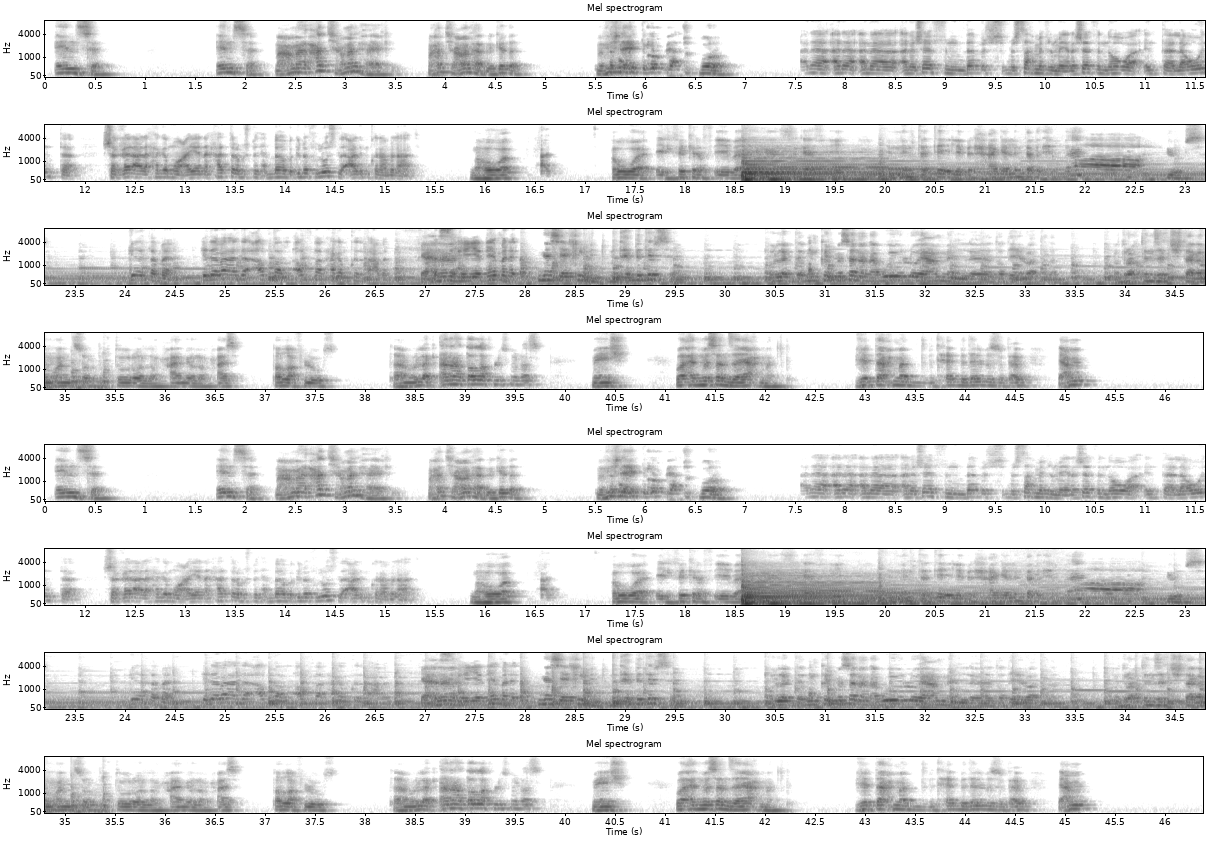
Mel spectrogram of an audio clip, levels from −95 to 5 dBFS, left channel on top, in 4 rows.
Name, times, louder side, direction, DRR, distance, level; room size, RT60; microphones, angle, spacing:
voice 1, 0.1-0.6 1.7-3.4 3.8-4.7 5.5-6.1 6.5-6.8 15.8-16.3 17.3-19.6 20.0-22.0 22.8-23.2 26.9-27.3 27.8-27.9 28.1-29.6 30.4-33.3 33.9-36.7 37.1-37.7 38.3-39.7 40.3-40.6 41.1-42.2 42.9-44.6 44.9-45.1, left 1 dB, 25° left, 0.6 m, -40 dB
voice 2, 5.6-6.3 7.5-11.9 12.2-15.3 16.5-16.6 21.9-22.6 24.0-26.7 27.1-27.9, left 5 dB, 70° left, 0.4 m, -42 dB
sound 1, 18.5-35.4, equal, 30° right, 0.4 m, -38 dB
2.7 x 2.1 x 2.3 m
head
